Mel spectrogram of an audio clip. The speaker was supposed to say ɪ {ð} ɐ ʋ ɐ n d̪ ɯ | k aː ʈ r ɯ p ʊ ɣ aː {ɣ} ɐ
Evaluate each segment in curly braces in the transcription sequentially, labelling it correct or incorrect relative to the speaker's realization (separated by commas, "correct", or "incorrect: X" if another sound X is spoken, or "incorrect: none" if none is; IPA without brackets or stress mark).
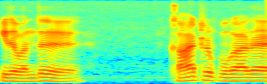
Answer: correct, incorrect: ð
